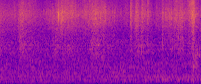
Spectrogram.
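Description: Quiet, soft footsteps scuffing on a stone floor, about one step a second, over a steady hiss of room tone in a stone church.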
